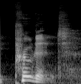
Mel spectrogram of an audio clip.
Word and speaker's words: prudent: And the Bible encourages one to be prudent. Prudent rhymes with student.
